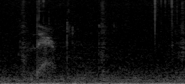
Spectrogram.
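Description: Near silence with a few faint ticks and scratches of a pen tip on sketchbook paper, the sharpest ones near the end.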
